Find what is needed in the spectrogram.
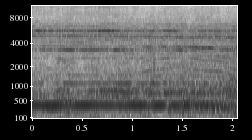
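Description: Live band music played loud through a concert PA and recorded from among the crowd: a sustained note over a steady drum beat.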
